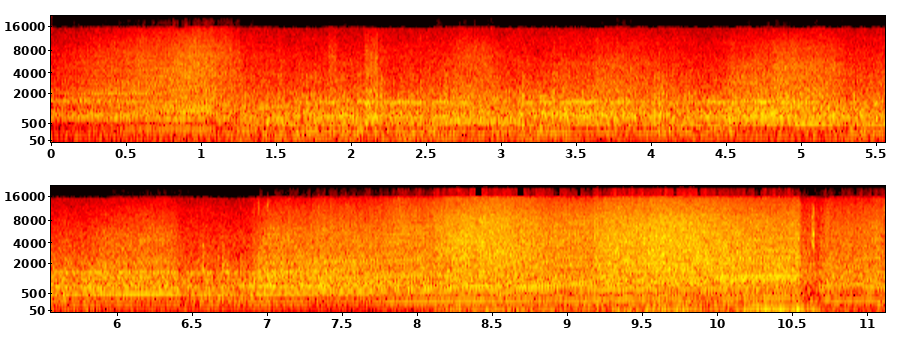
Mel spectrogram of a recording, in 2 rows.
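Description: A Lamborghini race car in Forza 7 roars steadily through the whole stretch, its engine pitch climbing and dropping with gear changes, tires scrubbing underneath, loud and close with no talk.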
